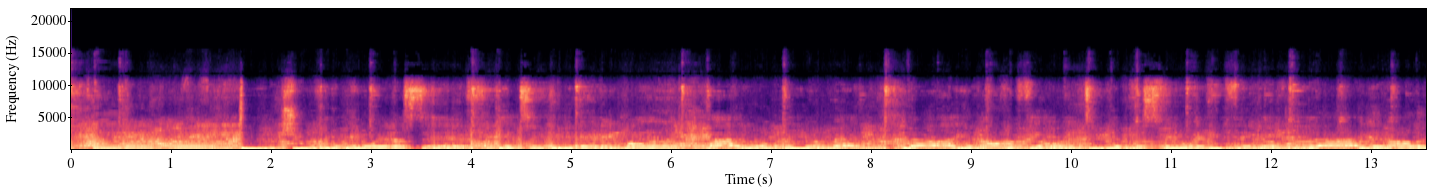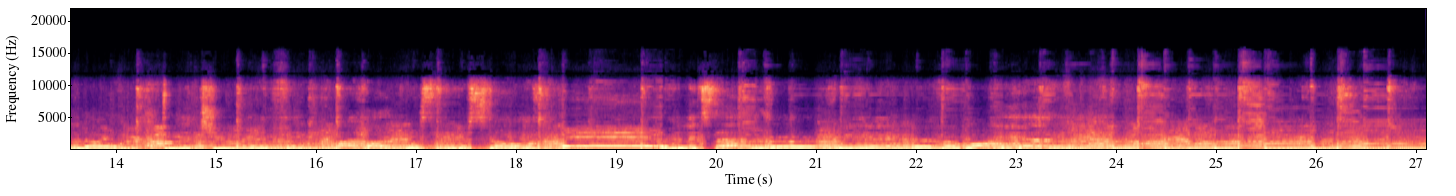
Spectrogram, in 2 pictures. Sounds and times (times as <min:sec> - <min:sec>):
Speech: 0:00.0 - 0:18.4
Music: 0:00.0 - 0:27.1.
